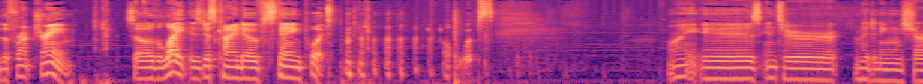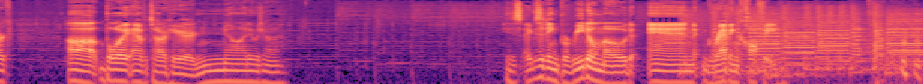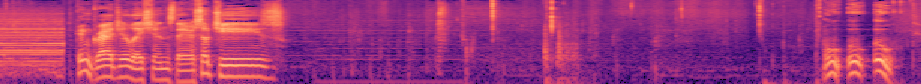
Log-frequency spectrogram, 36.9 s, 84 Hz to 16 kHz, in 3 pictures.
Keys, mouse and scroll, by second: 1.2 ctrl+p, 5.2 ctrl+s.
